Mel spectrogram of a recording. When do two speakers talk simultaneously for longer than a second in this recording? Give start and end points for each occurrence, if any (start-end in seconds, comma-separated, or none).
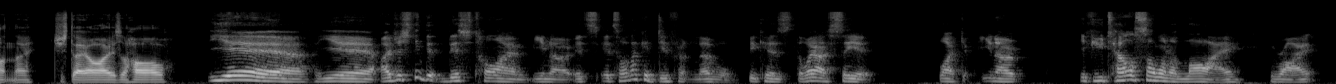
none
